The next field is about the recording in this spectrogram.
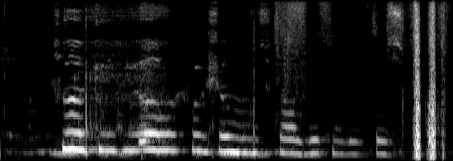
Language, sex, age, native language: Icelandic, female, 12, Icelandic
